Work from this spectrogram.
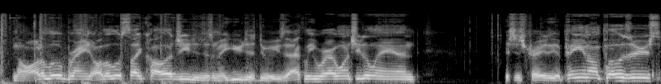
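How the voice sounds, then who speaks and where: Speaking very fast, a man with a medium-pitched voice keeps his loudness very even. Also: ordinary pitch variation. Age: 30s. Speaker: video game streamer. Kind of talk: casual live stream commentary while gaming. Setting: live game stream. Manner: casual, rambling with repetitions.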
